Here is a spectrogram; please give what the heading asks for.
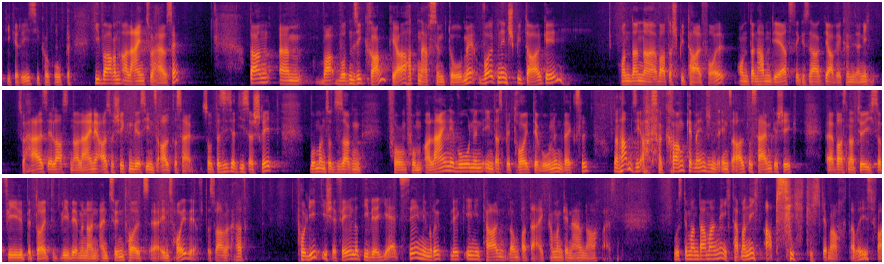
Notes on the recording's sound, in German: Am eco2friendly Day im Kultur- und Kongresszentrum Luzern einen Vortrag zum Thema Erdöl gehalten.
